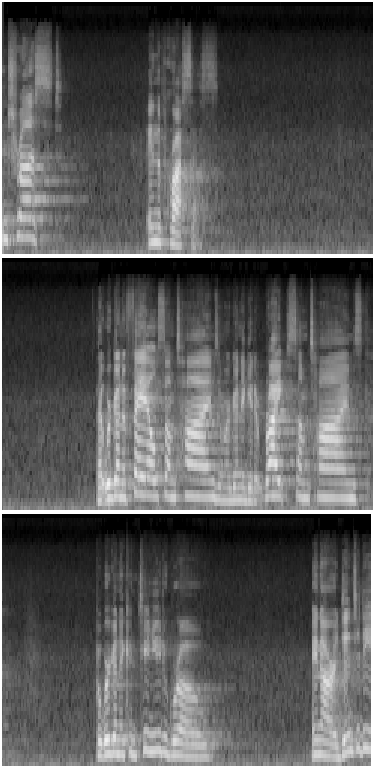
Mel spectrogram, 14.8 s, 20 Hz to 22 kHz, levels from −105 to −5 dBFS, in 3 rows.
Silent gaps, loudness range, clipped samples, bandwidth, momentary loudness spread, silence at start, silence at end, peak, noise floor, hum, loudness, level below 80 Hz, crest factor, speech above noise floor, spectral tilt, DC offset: none; 8 LU; under 0.1%; 13.5 kHz; 15 LU; 0 s; 0 s; -4 dBFS; -53 dBFS; none; -22 LUFS; -54 dBFS; 22 dB; 31 dB; -4 dB/octave; under 0.1%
